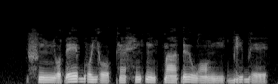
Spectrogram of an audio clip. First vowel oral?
no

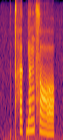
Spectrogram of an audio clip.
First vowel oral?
yes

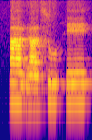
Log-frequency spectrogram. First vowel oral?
no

